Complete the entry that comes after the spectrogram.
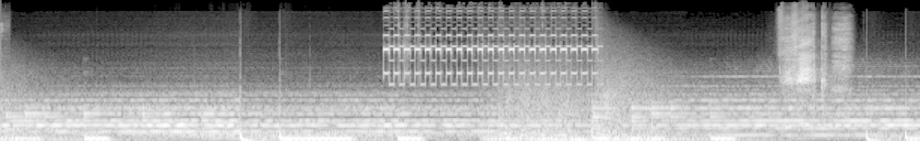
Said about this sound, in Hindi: सर कंचन जी के फोन पे विवेक का नंबर फ्लैश हो रहा है।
